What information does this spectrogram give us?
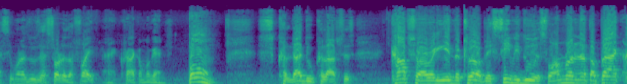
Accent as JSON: {"language": "English", "town": "Miami", "region": "Florida", "country": "United States", "said": "I'm from Miami"}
